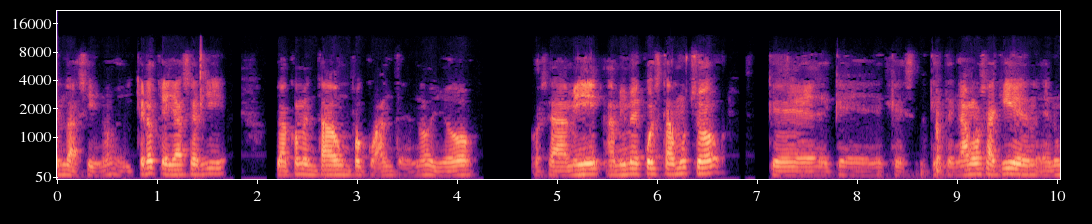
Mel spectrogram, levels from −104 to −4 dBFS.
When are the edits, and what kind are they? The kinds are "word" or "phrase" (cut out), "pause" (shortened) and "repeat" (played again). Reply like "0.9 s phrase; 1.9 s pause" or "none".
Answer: none

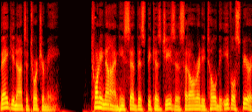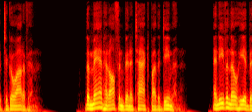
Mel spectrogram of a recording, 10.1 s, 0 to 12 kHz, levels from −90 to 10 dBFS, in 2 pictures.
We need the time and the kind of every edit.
none

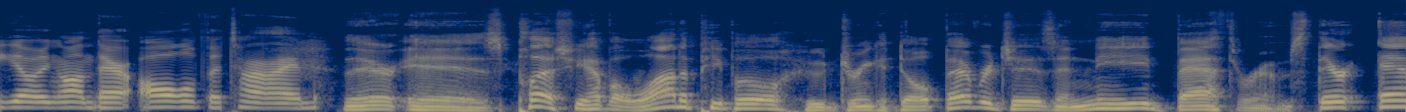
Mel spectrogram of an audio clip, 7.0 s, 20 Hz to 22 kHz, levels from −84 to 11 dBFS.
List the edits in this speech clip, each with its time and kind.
none

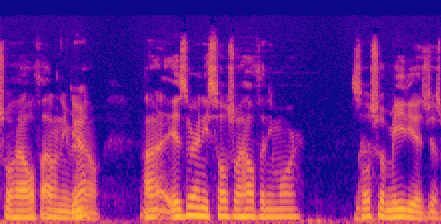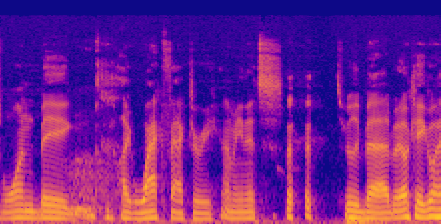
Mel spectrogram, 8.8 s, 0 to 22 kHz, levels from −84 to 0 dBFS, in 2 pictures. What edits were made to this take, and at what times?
none

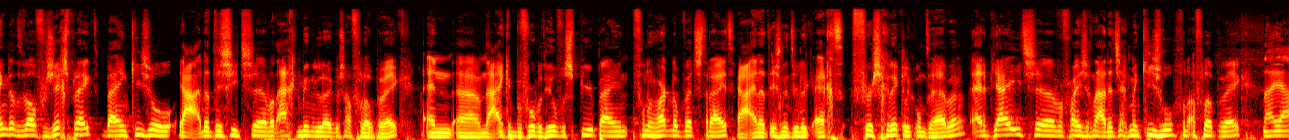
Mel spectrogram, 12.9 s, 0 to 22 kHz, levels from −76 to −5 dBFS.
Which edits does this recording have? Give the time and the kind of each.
none

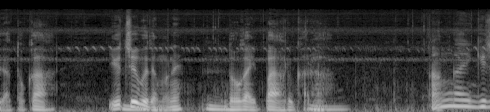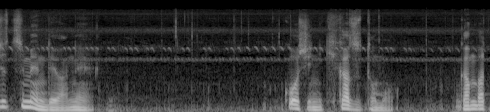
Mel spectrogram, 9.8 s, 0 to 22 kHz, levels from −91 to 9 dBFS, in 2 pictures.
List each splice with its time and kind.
4.2 s pause

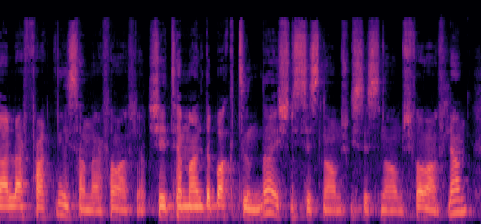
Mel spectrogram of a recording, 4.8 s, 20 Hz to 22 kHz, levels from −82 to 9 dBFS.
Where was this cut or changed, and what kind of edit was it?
1.4 s word; 2.9 s word; 3.5 s word

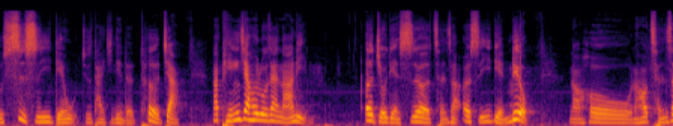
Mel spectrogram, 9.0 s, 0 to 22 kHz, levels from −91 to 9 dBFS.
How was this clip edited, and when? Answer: none

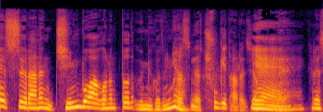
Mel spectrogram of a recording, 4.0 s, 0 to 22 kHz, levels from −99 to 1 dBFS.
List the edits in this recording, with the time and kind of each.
1.6 s word; 2.8 s word

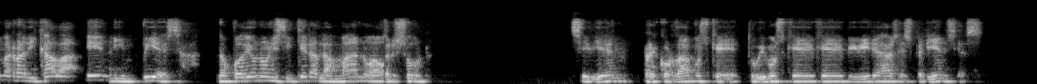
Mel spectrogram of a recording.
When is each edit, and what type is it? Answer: 1.1 s word; 2.1 s pause; 3.2 s word; 3.8 s word; 6.4 s pause; 8.1 s repeat

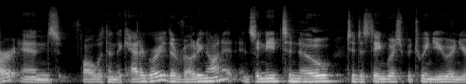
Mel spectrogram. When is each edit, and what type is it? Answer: 2.6 s word; 3.5 s word

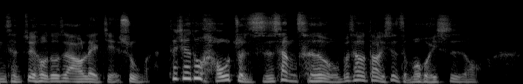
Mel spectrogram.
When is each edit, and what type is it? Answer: 1.6 s pause

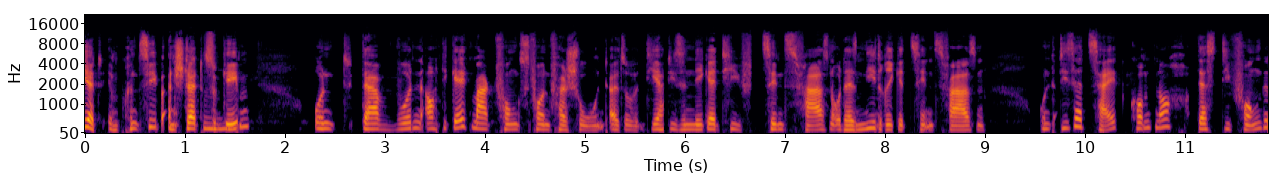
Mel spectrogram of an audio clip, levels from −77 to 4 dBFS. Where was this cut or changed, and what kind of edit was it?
1.2 s phrase; 4.5 s word; 5.8 s phrase; 7.7 s word; 9.7 s word; 10.7 s word

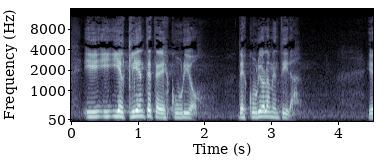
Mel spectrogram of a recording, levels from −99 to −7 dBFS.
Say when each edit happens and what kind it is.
none

